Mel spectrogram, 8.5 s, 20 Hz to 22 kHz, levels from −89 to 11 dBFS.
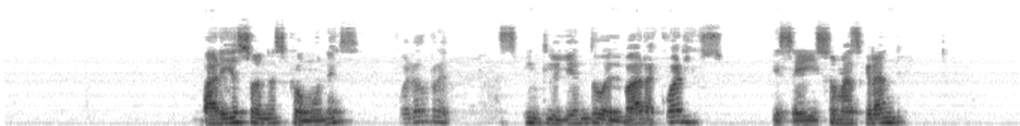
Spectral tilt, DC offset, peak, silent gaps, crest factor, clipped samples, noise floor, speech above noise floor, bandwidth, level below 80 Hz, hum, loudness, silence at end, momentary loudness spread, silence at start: -5 dB/octave; under 0.1%; -2 dBFS; none; 20 dB; under 0.1%; -74 dBFS; 55 dB; 9.4 kHz; -62 dBFS; none; -19 LUFS; 1 s; 16 LU; 1.7 s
